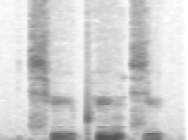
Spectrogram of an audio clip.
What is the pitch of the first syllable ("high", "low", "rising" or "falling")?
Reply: low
